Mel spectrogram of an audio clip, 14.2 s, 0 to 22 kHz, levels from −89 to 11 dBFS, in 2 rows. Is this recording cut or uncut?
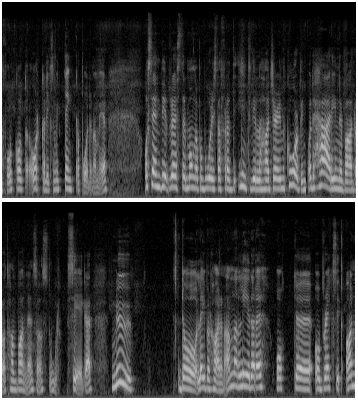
cut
